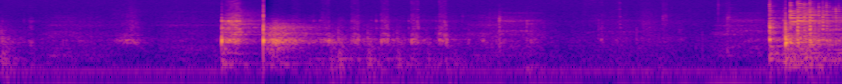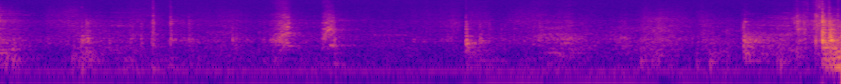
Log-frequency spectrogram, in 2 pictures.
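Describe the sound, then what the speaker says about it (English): A knife slicing gherkins for a burger garnish on a chopping board: sparse, sharp cuts and knocks against the board at irregular intervals, close and fairly quiet over a steady low background hum, with no talk. "I'm just going to slice them for garnishing and going on top of the burger"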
